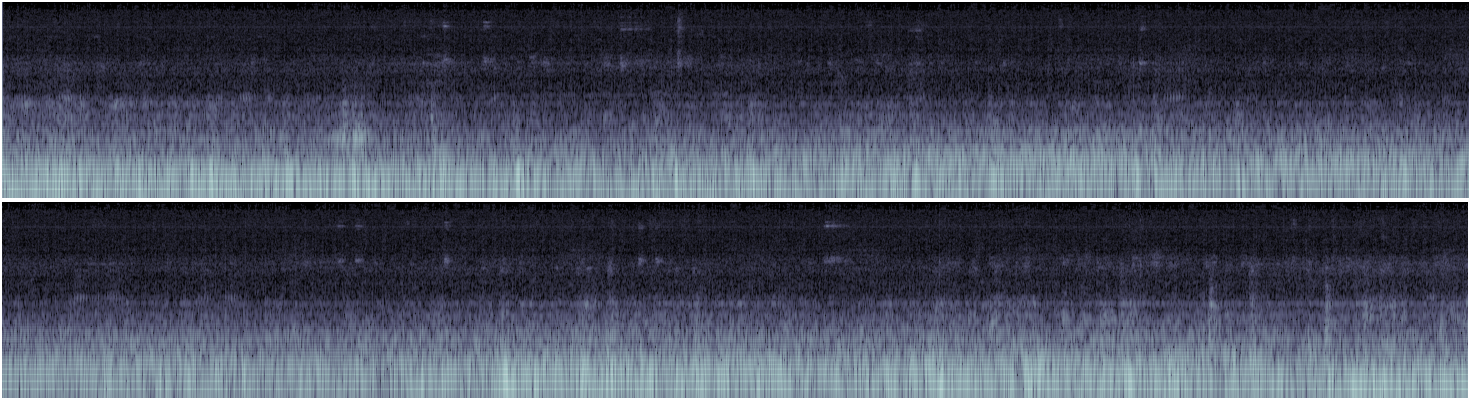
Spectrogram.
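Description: Passenger train running along the track: a steady low rumble of wheels on rails and the moving carriage, heard from inside the carriage.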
